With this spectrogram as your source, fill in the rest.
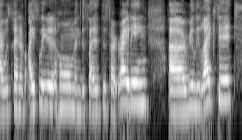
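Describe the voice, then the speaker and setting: Fairly high-pitched woman's voice with a French Canadian accent, fairly even intonation and a moderate pace, over a quiet background. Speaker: author. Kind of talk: interview. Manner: hesitant, many fillers and restarts.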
